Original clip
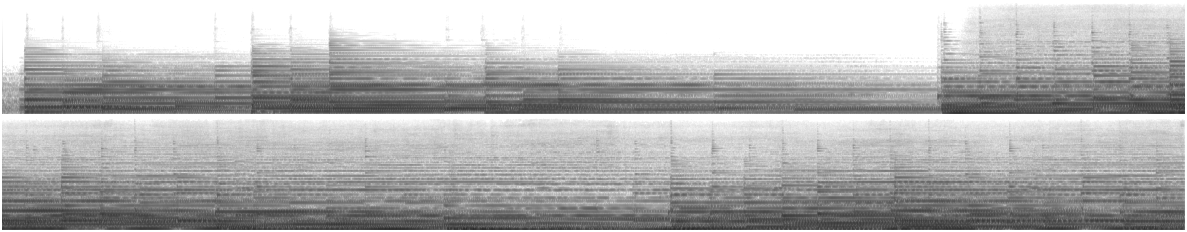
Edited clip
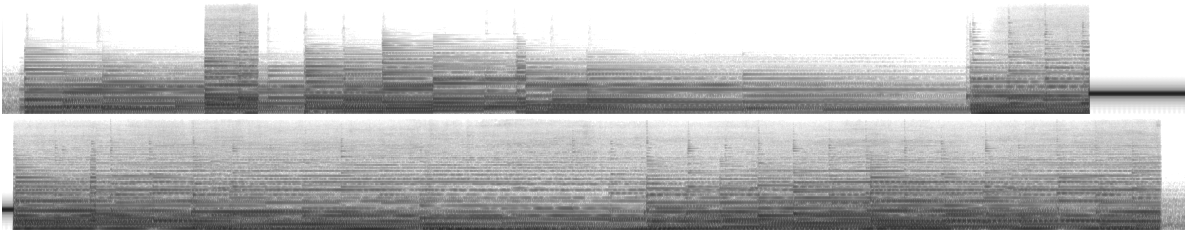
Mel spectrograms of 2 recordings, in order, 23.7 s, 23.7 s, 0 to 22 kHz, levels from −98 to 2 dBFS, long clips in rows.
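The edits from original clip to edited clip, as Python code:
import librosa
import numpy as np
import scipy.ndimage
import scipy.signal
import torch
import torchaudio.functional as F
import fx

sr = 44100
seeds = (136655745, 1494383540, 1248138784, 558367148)

y = fx.edit(x, sr, fx.speed_span(start_s=3.78, length_s=1.17, speed=1.26),
    fx.bleep(start_s=10.58, length_s=1.08, hz=740.0, db=-11.5),
    fx.move(start_s=12.48, length_s=0.53, to_s=2.03), tone=tone)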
